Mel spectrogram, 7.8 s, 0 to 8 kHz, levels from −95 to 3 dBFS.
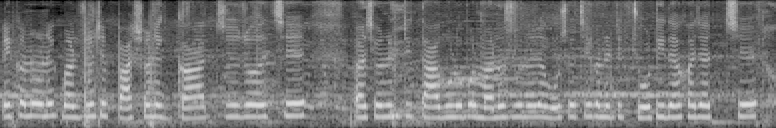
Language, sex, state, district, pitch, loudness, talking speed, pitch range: Bengali, female, West Bengal, North 24 Parganas, 270 Hz, -17 LUFS, 170 wpm, 260-275 Hz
